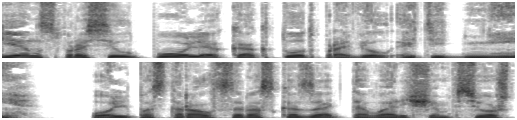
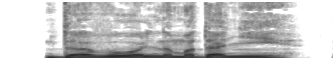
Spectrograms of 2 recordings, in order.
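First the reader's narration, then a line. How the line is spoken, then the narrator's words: Irritated, curt. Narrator (Russian): раздраженно бросил Диану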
